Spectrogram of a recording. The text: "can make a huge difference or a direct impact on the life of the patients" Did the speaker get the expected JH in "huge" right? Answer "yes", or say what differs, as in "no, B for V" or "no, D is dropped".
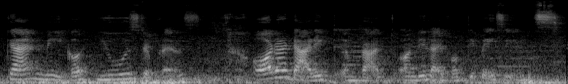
no, Z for JH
